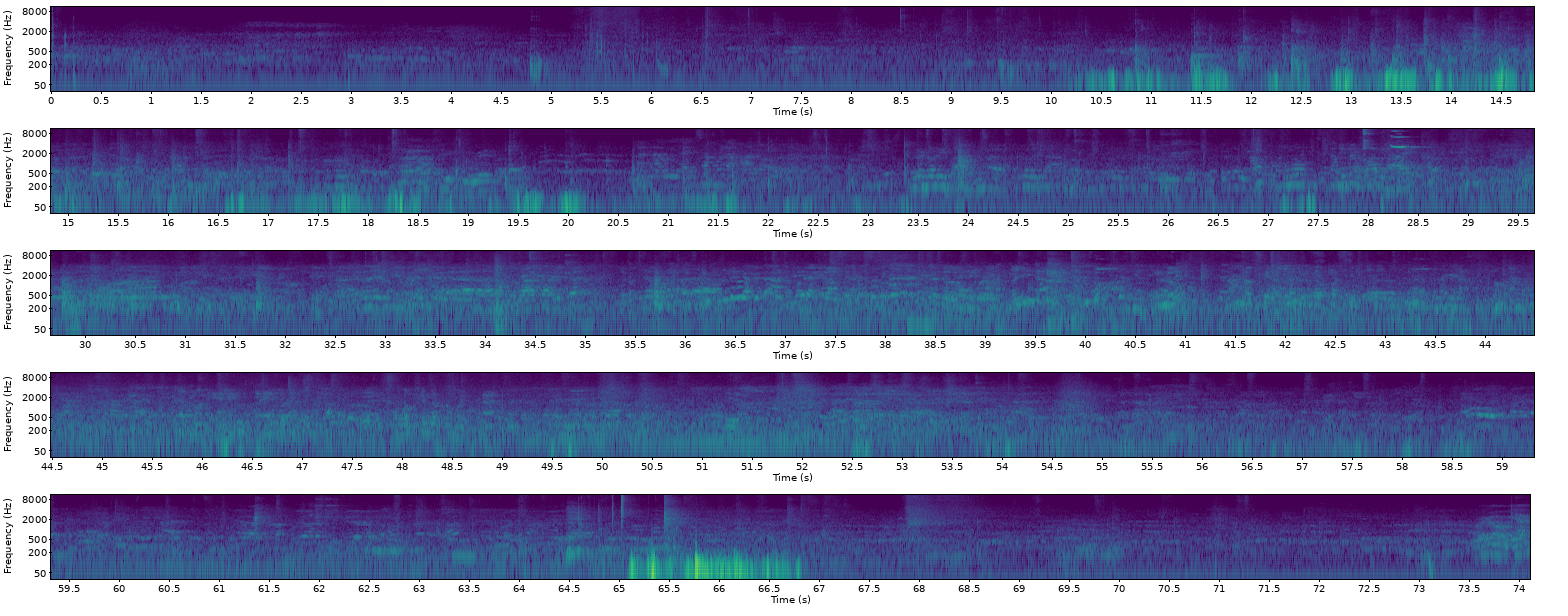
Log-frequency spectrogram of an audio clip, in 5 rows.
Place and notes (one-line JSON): {"title": "Calle Marx, Madrid, España - Faculty cafeteria (dinamic sound)", "date": "2018-11-29 19:15:00", "description": "This audio shows a walk through the faculty cafeteria.\nYou can hear:\n- Footsteps of the corridors before entering the cafeteria.\n- Door sound\n- Bustle of people\n- Laughter\n- Sound of glasses, plates, chairs crawling...\nGear:\nZoom h4n\n- Cristina Ortiz Casillas\n- Erica Arredondo Arosa\n- Daniel Daguerre León\n- Carlos Segura García", "latitude": "40.55", "longitude": "-3.70", "altitude": "724", "timezone": "Europe/Madrid"}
